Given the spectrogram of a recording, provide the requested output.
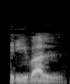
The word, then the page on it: tribal: espagnol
